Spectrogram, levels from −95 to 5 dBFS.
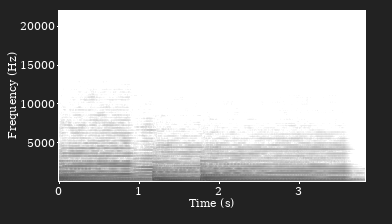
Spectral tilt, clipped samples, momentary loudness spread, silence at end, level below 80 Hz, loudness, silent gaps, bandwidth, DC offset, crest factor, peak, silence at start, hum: -9 dB/octave; under 0.1%; 10 LU; 0.05 s; -52 dBFS; -36 LUFS; none; 7.4 kHz; under 0.1%; 14 dB; -20 dBFS; 0 s; none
